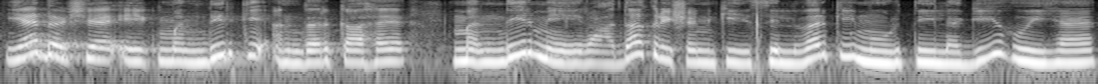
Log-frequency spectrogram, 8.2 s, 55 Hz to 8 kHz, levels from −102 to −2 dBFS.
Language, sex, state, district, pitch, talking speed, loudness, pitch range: Hindi, female, Rajasthan, Bikaner, 210 Hz, 130 wpm, -13 LUFS, 195-250 Hz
